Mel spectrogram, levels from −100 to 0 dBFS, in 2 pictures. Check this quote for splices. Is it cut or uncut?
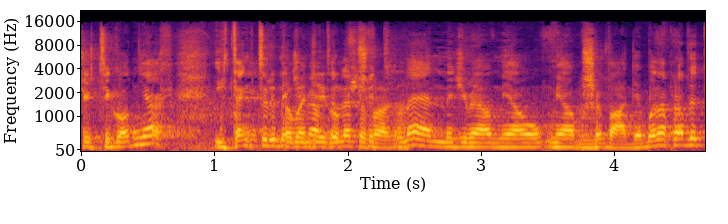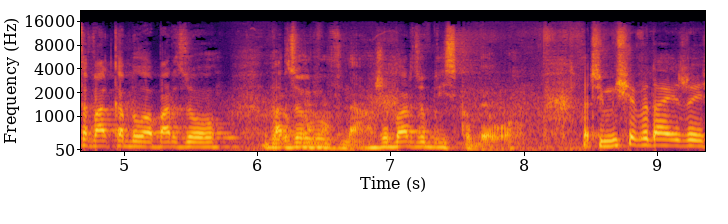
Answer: uncut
